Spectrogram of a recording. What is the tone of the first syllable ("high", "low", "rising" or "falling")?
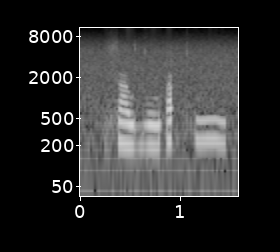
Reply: low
